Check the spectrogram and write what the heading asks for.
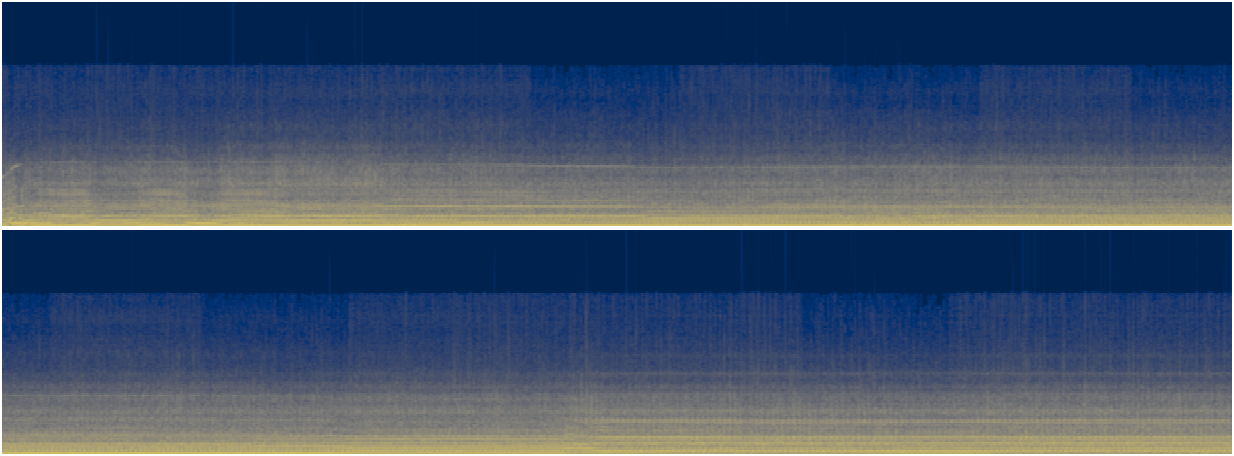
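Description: An RC model airplane's motor, heard close up from a camera mounted on the plane, runs steadily at high power through takeoff and climb: a loud, even drone with many overtones. Its pitch steps down slightly twice, about two-thirds and three-quarters of the way through.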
